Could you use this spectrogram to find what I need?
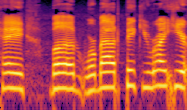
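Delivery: fake, put-on rural country accent. Describing how a coach calls a draft pick ahead of time, in a put-on country accent. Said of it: "I don't know why I put a country accent".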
